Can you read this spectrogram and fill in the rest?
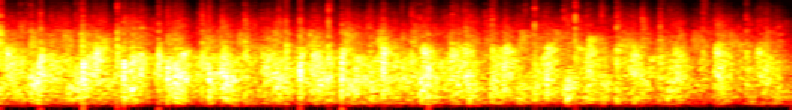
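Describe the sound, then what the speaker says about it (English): A big round of applause from a panel discussion audience honoring two guests, dense steady clapping that holds evenly loud throughout. "just a huge round of applause for our two guests."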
